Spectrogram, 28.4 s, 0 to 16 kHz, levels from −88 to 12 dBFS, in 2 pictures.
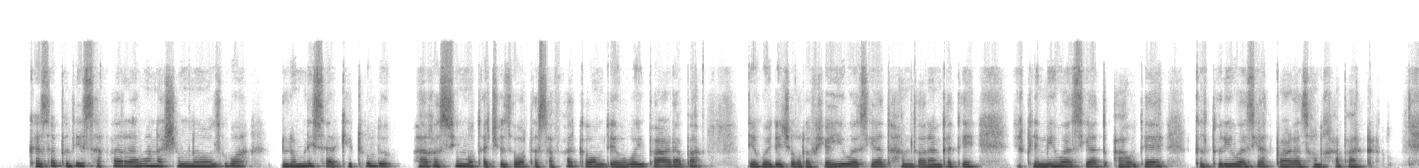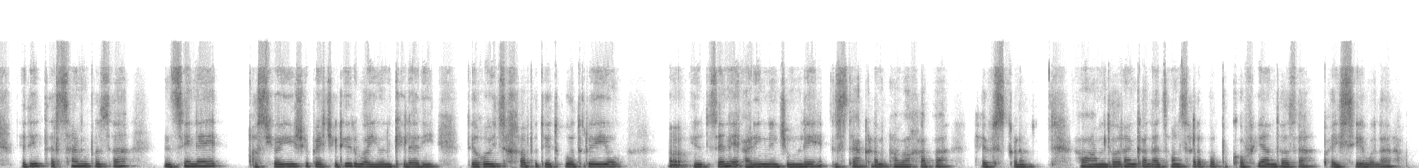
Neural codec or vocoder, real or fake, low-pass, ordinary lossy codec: none; real; 9.9 kHz; Opus, 16 kbps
